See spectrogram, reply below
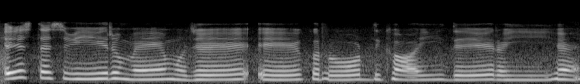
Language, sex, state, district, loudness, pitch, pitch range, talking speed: Hindi, male, Madhya Pradesh, Katni, -18 LUFS, 225 Hz, 215-245 Hz, 105 wpm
